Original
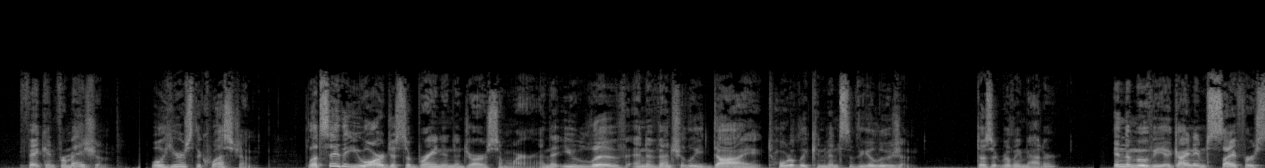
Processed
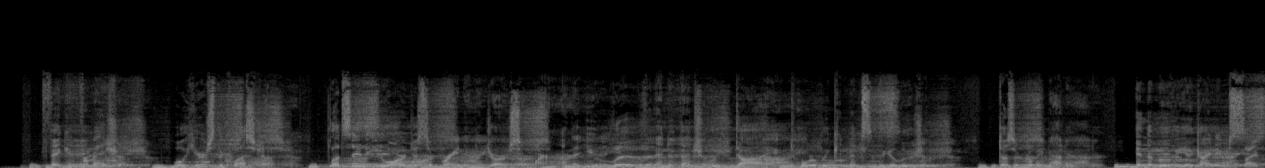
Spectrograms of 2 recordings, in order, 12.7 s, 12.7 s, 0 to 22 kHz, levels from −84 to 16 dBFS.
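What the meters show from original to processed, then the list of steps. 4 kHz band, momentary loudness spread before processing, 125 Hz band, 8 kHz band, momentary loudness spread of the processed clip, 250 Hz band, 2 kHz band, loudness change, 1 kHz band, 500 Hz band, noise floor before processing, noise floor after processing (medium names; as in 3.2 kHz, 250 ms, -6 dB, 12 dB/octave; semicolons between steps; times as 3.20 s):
-6.5 dB, 12 LU, -6.5 dB, -7.5 dB, 8 LU, -8.5 dB, -8.5 dB, -9.5 dB, -10.0 dB, -10.0 dB, -58 dBFS, -48 dBFS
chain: fade out at the end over 1.42 s; bands offset in time lows, highs 220 ms, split 270 Hz; compression 3:1, threshold -30 dBFS, peak gain reduction 14.5 dB; gated-style reverb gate 310 ms rising, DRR 4 dB; tape noise reduction on one side only encoder only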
